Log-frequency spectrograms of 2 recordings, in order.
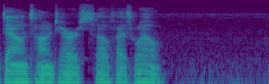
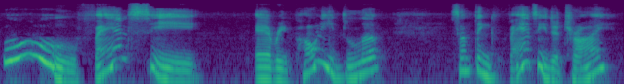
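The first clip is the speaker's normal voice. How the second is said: high, sing-song excited chatter; Pinkie Pie voice; 9 semitones higher, 5 dB louder than usual. Acted. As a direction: bounce up and down with delight. Pinkie excited at new pony.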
